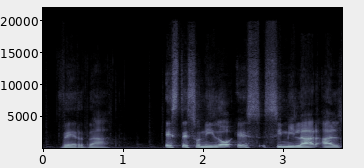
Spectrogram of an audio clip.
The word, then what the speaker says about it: verdad: Nada, pedir, verdad.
